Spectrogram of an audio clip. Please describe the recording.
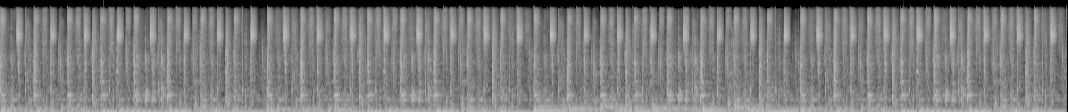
Checking the files and looking for evidence while they don't come back!
Little song loop made with Garage Band.
Use it everywhere, no credits or anything boring like that needed!
I would just love to know if you used it somewhere in the comments!
music, police, chase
